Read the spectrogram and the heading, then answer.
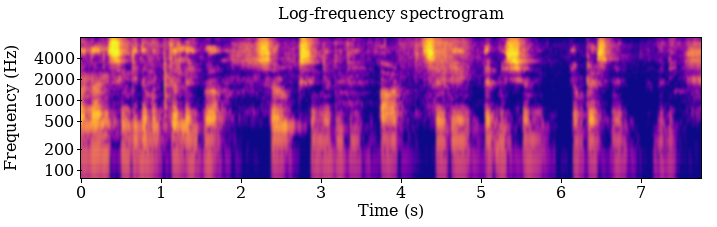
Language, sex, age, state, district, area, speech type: Manipuri, male, 18-30, Manipur, Thoubal, rural, spontaneous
